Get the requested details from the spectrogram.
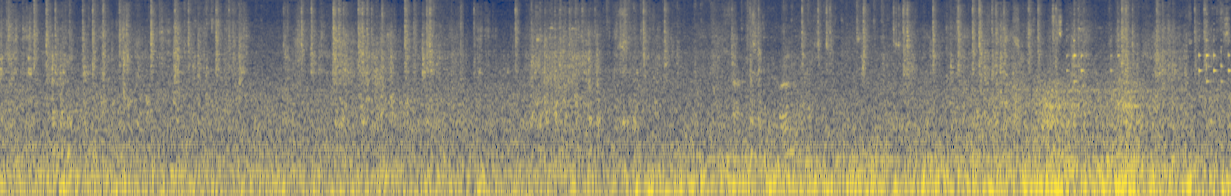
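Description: Bus tyres roll over the road.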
